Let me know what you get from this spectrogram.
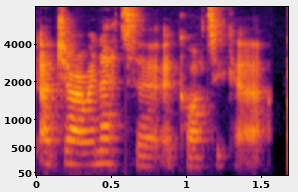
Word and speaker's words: Argyroneta aquatica: Is it Argyroneta aquatica? – That's pretty close. We call it Argyroneta aquatica.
